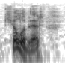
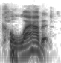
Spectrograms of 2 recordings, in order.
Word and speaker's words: Kelabit: It's spelled kilobit. It's pronounced Kalabit.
